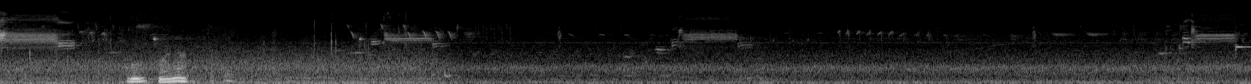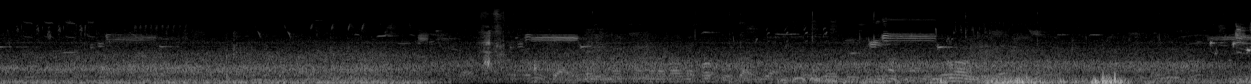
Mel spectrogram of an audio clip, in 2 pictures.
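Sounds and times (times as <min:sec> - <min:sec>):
songbirds chirping: 0:00.0 - 0:25.0
buzzy bird trills: 0:10.9 - 0:14.2.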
